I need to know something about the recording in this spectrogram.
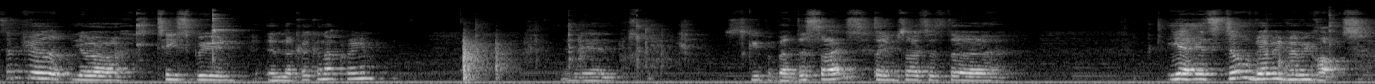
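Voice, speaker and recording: A woman from Samoa hosts a home cooking vlog and chats playfully with her viewers as she works. She speaks at an unhurried pace. Her voice bounces around a roomy, echoey home kitchen. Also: mid-range voice, expressive, warm tone, a little hiss or hum. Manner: chatty and playful, talks straight to viewers as "guys". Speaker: cooking vlogger. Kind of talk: casual cooking demonstration. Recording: echoey room.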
